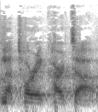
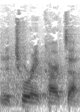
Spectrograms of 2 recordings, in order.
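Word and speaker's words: Neturei Karta: out of which grows Nature Karta, or as we mispronounce it, Nature Karta, and other groups.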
